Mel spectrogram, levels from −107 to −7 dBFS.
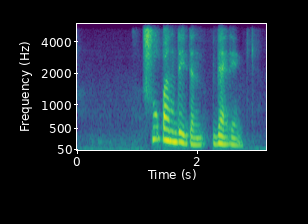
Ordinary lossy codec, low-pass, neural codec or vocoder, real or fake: Opus, 32 kbps; 5.4 kHz; codec, 16 kHz in and 24 kHz out, 0.9 kbps, LongCat-Audio-Codec, fine tuned four codebook decoder; fake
